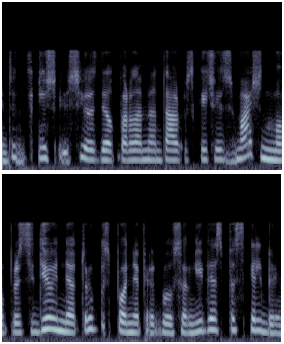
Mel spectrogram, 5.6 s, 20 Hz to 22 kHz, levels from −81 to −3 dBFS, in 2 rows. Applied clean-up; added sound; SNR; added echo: neural diffusion model UNIVERSE++.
